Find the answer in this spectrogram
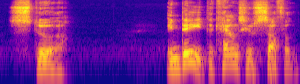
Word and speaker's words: Stour: is spelt stour we are using the local pronunciation stewart indeed the county of suffolk does have its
